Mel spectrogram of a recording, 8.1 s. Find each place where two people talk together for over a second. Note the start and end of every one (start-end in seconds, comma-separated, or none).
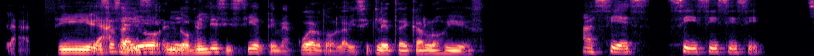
0.8-2.1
